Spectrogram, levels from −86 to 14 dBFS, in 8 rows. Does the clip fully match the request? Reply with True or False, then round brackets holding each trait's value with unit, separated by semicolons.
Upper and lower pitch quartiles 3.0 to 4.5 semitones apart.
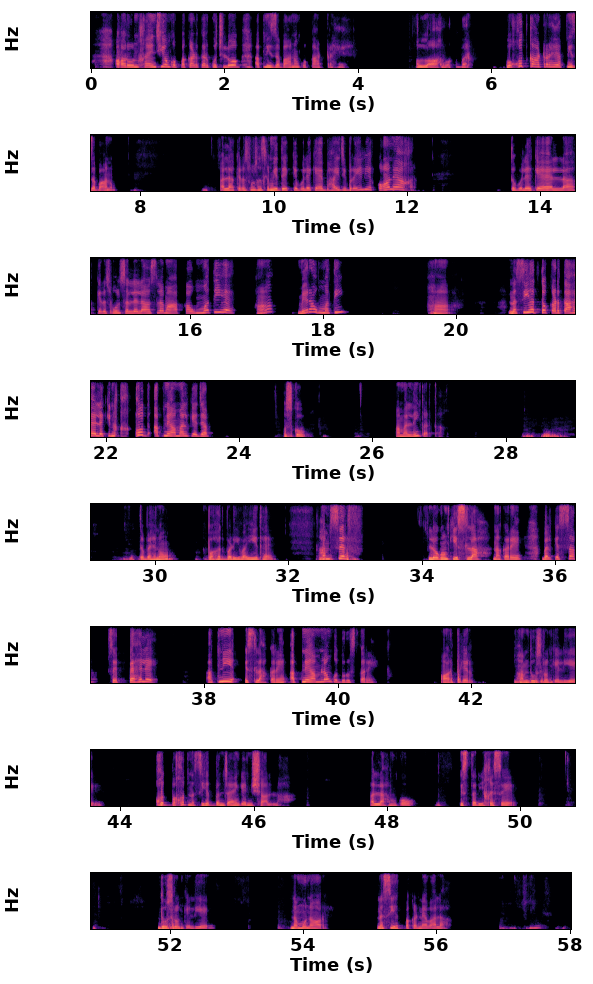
False (4.9 semitones)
